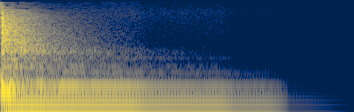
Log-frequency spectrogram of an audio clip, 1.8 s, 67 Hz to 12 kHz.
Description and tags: DW drum kit, used: Sennheiser e604 Drum Microphone, WaveLab, FL, Yamaha THR10, lenovo laptop
drum, DW, floor, kit, tom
